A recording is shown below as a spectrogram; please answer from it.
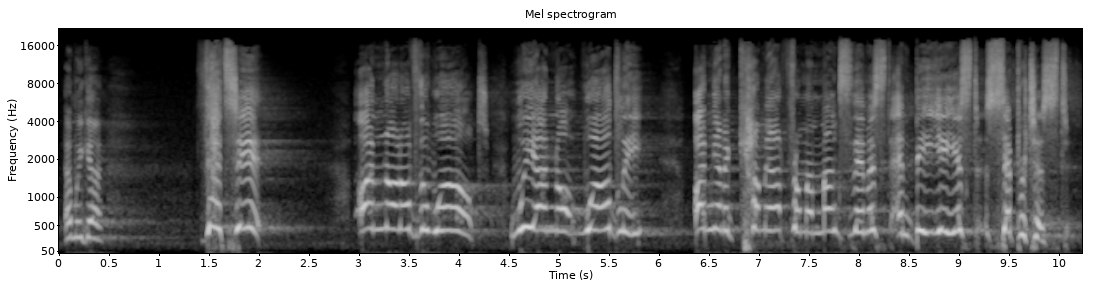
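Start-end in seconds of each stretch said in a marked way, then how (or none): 1.4-10.1 higher, louder pompous mock-pious zealot; slow, pitched-up faux-archaic preacher, laughing at the end; mock King James English. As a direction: ham up a self-righteous separatist in fake King James English. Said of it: "In King Jamest Englishest".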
